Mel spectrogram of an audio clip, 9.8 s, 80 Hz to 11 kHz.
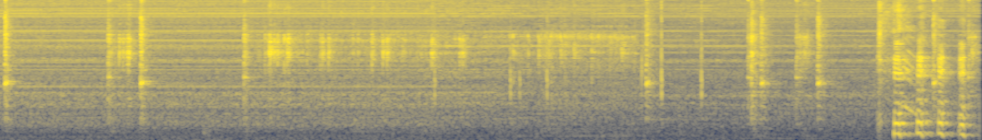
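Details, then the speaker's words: Digital PC 5000 Pentium II computer, Windows 98 era, cold: quiet, uneven dry ticks about twice a second over a faint hiss as the drive repeatedly retries; failing hard drive, possibly worsened by the cold, to be replaced. "yeah that hard drive is no good it might not like how cold it is that may be the issue but i'm gonna replace it anyway"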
